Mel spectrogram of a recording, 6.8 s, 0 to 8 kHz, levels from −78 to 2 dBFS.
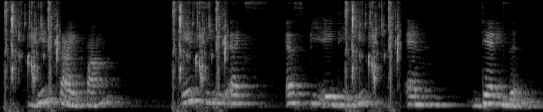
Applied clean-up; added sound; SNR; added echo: none; Splash, splatter; 0 dB; reverberation time 0.6 s.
